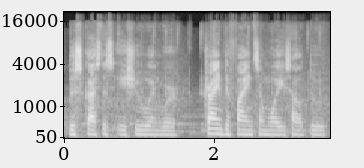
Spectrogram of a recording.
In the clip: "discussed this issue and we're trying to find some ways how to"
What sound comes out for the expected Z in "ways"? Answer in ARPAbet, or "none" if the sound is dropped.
S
